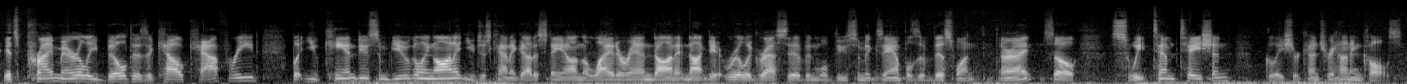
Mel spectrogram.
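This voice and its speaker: Bright-voiced man reviewing hunting gear. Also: fairly low pitch, normal speed, a little hiss or hum. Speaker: product reviewer of hunting calls. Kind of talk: casual instructional product review to camera.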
